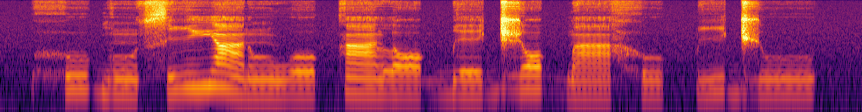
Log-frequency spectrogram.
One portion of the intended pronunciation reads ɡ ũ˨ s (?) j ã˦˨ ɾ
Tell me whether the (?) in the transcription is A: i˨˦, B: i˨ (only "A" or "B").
A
